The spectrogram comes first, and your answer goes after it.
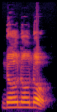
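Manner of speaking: loud lion voice; the lion booms his objection; lion's voice. Acted. Lion rejects antlers, loud and booming. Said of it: "said the lion".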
